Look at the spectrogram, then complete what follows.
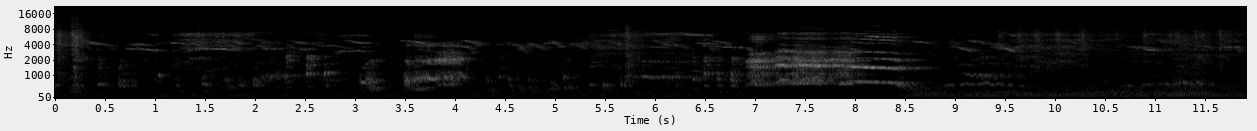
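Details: Domestic hens and rooster kept at a home farm: rapid clucks repeated several times a second, a loud harsh crow around the middle, then more clucking and cackling, with low rumbling background noise and faint other birds.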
